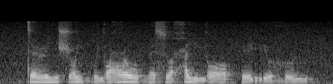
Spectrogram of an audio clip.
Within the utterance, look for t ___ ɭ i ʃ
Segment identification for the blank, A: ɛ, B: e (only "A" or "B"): A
